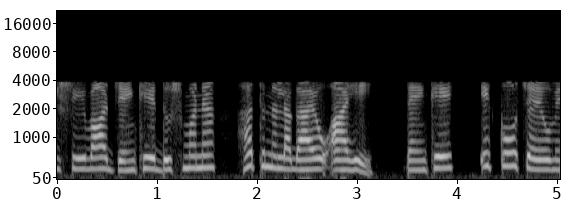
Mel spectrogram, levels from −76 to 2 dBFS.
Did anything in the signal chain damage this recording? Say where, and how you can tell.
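Yes. Across the whole speech clip the sound is boxy and narrow, with nothing above about 3.8 kHz, s sounds that come out scratchy, and a fine granular hiss under the speech. The damage is at the codec stage: this is the Bluetooth CVSD headset codec. It encodes one bit per sample, just up or down, with an adapting step. Fast, loud high content outruns that step and distorts, which fits a 64 kbps CVSD link.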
